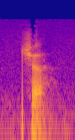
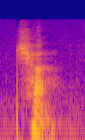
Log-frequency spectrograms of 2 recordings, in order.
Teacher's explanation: The first letter in magenta, unaspirated, cha. The second letter, aspirated, cha.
